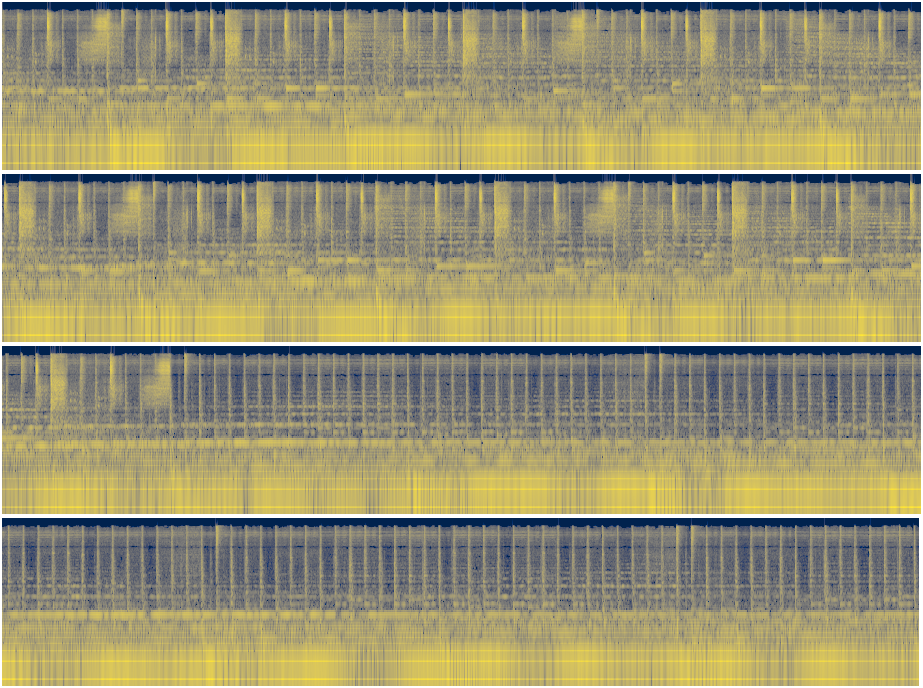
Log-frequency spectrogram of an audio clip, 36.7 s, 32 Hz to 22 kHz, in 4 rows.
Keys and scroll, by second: 1.0 ctrl+0, 1.9 ctrl+=, 2.7 ctrl+-, 3.4 ctrl+t, 7.6 ctrl+j, 7.9 ctrl+t, 26.4 ctrl+j, 26.8 ctrl+t, 35.7 ctrl+j.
